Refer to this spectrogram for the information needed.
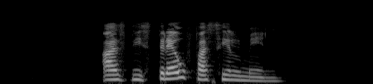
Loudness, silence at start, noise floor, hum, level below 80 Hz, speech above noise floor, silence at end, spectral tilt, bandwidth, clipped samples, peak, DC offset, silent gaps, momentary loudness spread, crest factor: -29 LUFS; 1.05 s; -86 dBFS; none; -74 dBFS; 56 dB; 0.95 s; -3.5 dB/octave; 8 kHz; under 0.1%; -10 dBFS; under 0.1%; none; 13 LU; 22 dB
